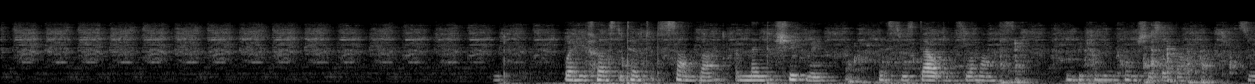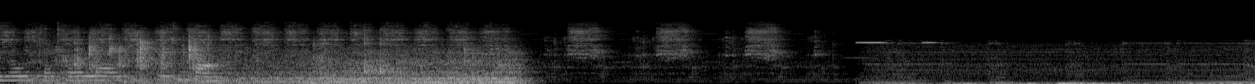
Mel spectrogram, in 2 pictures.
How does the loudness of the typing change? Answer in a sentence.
The loudness of the typing goes up.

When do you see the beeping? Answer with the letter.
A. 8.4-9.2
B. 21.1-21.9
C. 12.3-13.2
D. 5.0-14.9
B.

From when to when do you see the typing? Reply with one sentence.
The typing can be heard from 6.0 to 17.8 s.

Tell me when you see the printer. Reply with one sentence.
You can hear the printer from 0.0 to 25.0 s.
